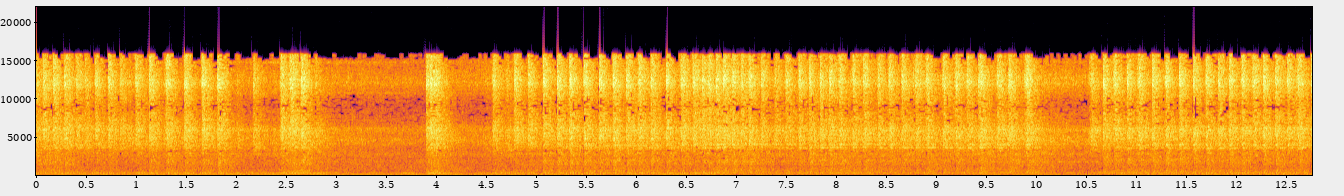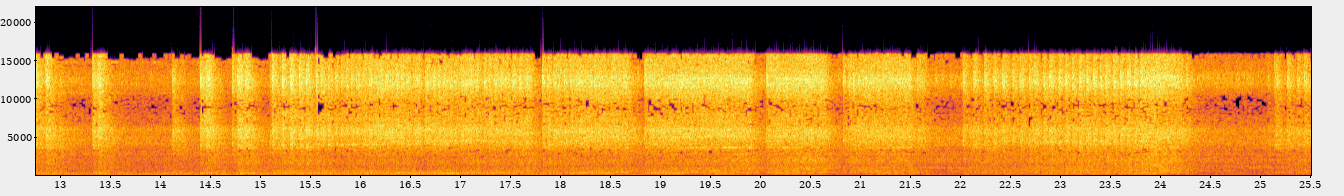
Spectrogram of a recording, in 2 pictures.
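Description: Honda CR500 two-stroke single-cylinder engine running on a chassis dyno, holding a steady speed. In the last several seconds it is revved up and down repeatedly.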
